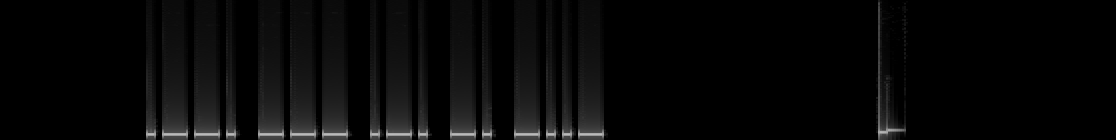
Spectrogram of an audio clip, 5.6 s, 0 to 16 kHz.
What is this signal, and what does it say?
Morse code, heard as a keyed tone, about 28 wpm, 700 Hz. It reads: PORNX
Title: Code Groups - 5 Letters - 30wpm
